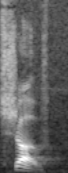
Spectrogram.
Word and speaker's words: shuv: As Walter Kaiser explains, the Hebrew word to return or to repent is pronounced shuv.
